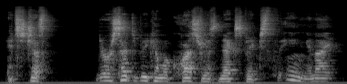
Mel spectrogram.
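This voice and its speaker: A bashful young male dragon, put on by a narrator, talks in a medium to lowish pitch. He is kind and nervous, picking his words with a hesitant stammer, as in a cartoon romance. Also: normal speed, pushed and bright, lightly acted. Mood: nervous, self-doubting.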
